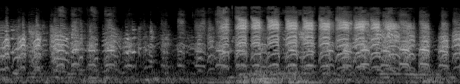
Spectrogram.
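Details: Caged canaries, one red, one yellow and one brown, with fast rolling trills that shift into a higher, steadily pulsing trill.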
